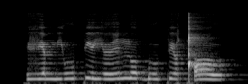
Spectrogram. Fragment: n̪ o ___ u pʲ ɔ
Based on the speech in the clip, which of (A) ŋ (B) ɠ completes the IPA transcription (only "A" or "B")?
B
